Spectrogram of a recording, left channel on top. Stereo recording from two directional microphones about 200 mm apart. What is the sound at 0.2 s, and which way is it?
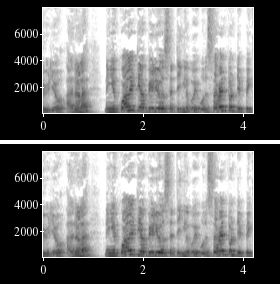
Speech, 30° left (ahead or behind).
